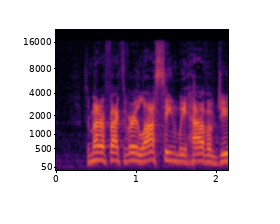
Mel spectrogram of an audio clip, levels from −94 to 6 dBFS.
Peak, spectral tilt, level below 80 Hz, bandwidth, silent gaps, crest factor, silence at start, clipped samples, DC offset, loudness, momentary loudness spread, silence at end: -6 dBFS; -3.5 dB/octave; -74 dBFS; 17 kHz; none; 18 dB; 0.4 s; under 0.1%; under 0.1%; -22 LUFS; 4 LU; 0 s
